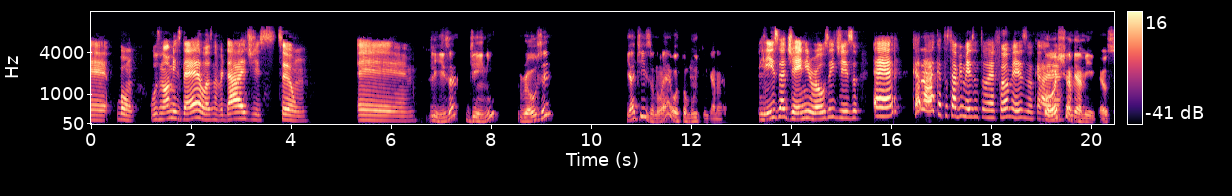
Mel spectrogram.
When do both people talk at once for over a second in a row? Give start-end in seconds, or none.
none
